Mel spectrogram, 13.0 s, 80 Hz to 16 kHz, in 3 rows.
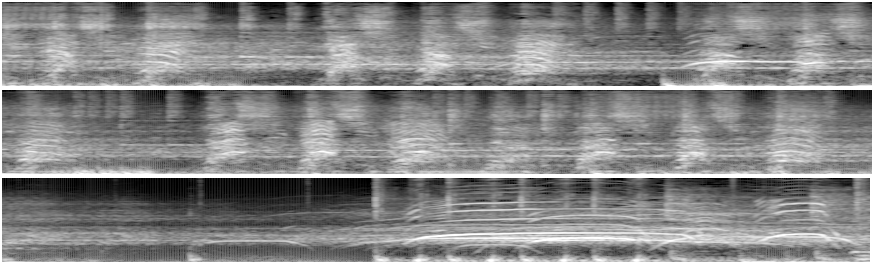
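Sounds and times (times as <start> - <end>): crowd screaming and whooping: 0.0 - 13.0
live pop song over loudspeakers: 0.0 - 13.0.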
